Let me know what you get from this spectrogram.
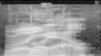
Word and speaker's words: Royale: So Call of Duty has finally made their own Battle Royale. – Like Royal, but Royale.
